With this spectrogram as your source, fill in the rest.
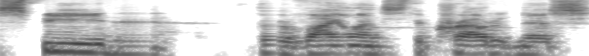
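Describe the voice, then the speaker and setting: This man talks in a somewhat breathy voice at medium pitch, his intonation monotone and flat. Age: 60s. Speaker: retired football player and chaplain. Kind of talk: interview. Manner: halting, many fillers.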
